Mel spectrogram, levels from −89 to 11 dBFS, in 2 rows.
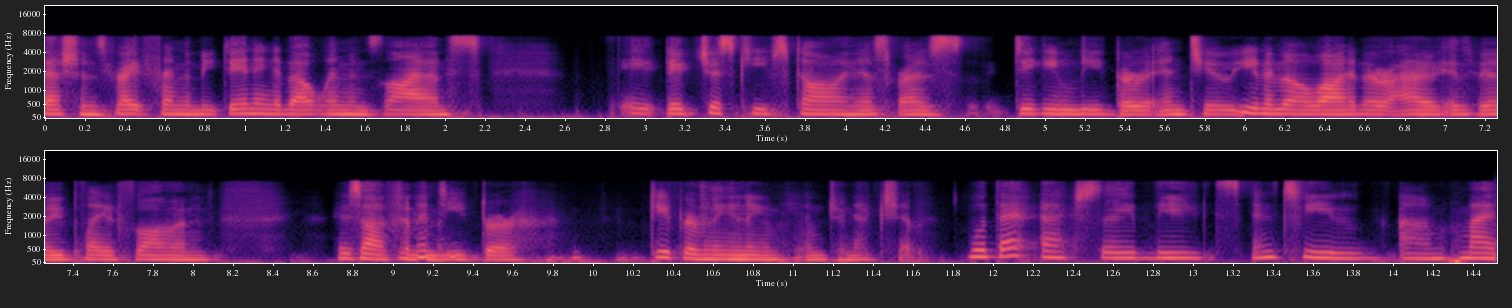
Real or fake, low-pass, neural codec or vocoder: fake; 7.2 kHz; codec, 16 kHz, 0.5 kbps, FreqCodec, larger model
